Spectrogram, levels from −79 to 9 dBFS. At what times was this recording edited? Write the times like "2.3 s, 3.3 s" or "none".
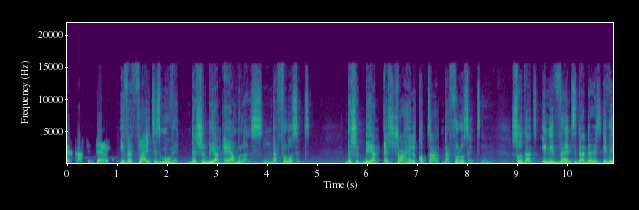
0.9 s, 2.3 s

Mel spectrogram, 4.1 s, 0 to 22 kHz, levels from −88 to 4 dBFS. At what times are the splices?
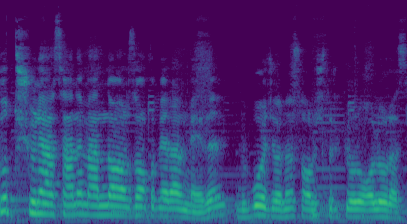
none

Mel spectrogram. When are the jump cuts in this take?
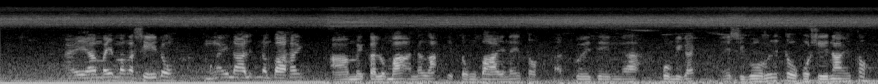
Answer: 3.2 s, 6.9 s

